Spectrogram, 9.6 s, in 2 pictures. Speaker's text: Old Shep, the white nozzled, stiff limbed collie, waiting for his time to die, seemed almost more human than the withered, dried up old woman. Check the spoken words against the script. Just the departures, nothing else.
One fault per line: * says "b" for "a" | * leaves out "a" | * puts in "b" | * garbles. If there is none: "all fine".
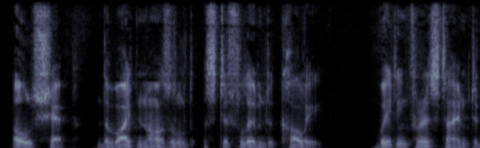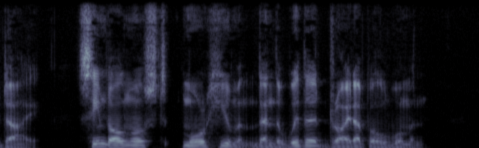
all fine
